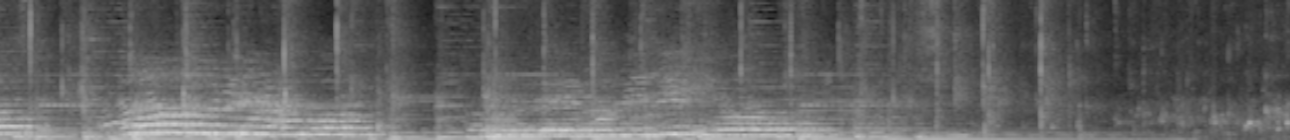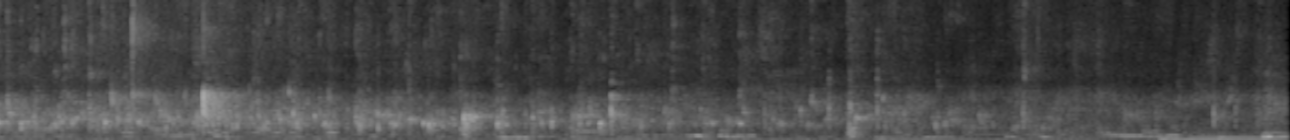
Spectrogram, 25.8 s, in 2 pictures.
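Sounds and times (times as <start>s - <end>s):
Portuguese song: 0.0s - 9.7s.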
